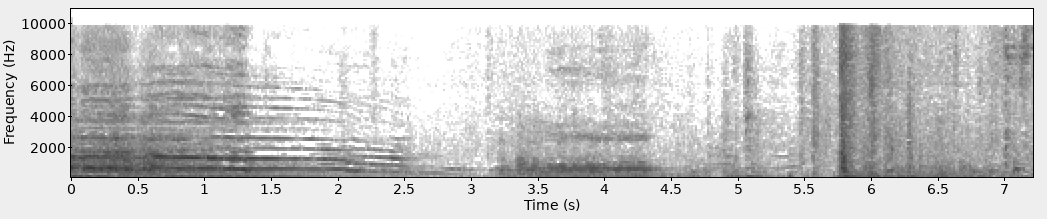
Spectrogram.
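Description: A rooster crows, a long strained call that drops off at the end, followed by a second, softer crow amid outdoor background noise.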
